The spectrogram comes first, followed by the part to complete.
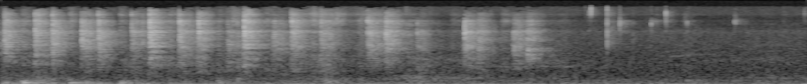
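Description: Fingers patting and dabbing a mashed-avocado face mask onto the skin: faint, irregular soft pats, frequent for the first four seconds, then thinning to a few small ticks.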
